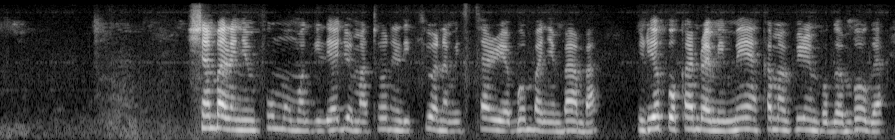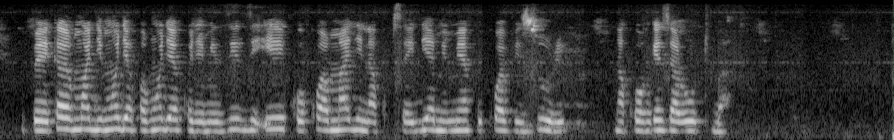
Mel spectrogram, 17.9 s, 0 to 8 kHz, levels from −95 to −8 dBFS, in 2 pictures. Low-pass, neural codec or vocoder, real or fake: 7.2 kHz; none; real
